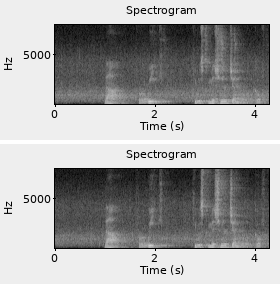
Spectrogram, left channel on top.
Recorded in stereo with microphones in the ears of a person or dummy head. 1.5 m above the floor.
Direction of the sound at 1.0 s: 10° right (ahead or behind).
